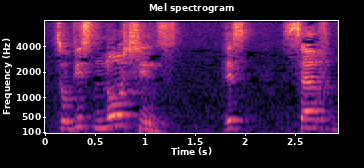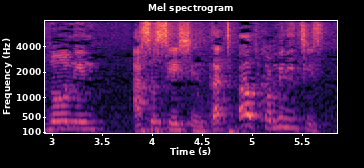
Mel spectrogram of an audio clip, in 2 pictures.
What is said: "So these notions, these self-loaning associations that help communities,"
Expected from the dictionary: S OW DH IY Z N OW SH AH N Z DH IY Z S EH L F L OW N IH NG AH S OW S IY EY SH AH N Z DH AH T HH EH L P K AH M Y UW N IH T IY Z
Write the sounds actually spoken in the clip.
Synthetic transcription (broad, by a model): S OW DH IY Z N OW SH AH N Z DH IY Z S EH L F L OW N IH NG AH S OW S IY EY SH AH N S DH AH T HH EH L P K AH M Y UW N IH T IY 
